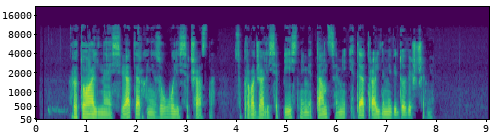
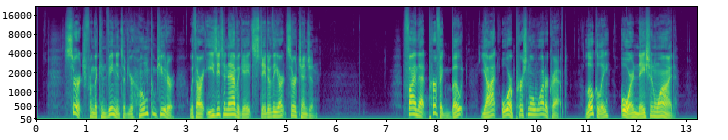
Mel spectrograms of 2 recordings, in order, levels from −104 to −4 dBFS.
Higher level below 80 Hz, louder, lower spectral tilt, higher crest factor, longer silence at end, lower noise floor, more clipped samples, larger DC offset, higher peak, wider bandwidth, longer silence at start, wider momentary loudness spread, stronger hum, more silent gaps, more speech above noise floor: second, -56 dBFS vs -42 dBFS; second, -22 LUFS vs -17 LUFS; second, -4.5 dB/octave vs -6 dB/octave; about the same, 22 dB vs 18 dB; first, 1.15 s vs 0.45 s; first, -71 dBFS vs -60 dBFS; neither; second, under 0.1% vs 2%; about the same, 0 dBFS vs 0 dBFS; second, 11.5 kHz vs 17 kHz; about the same, 0.7 s vs 0.6 s; first, 12 LU vs 9 LU; neither; neither; first, 49 dB vs 43 dB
